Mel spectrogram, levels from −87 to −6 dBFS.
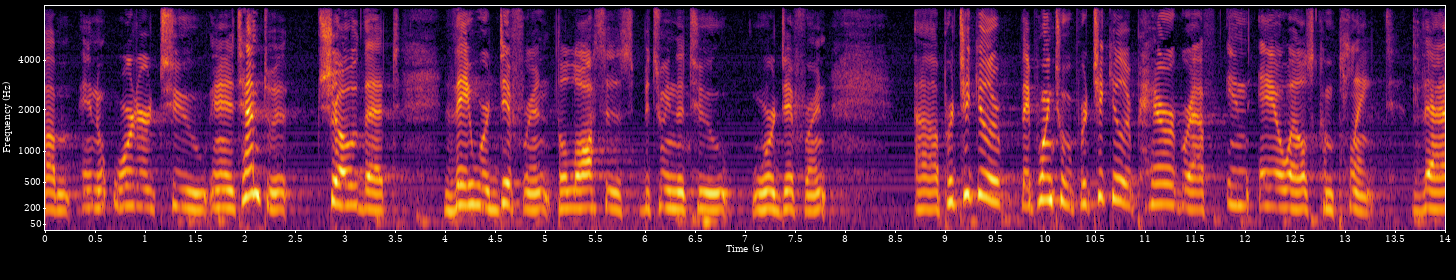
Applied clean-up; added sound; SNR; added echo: none; none; none; none.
